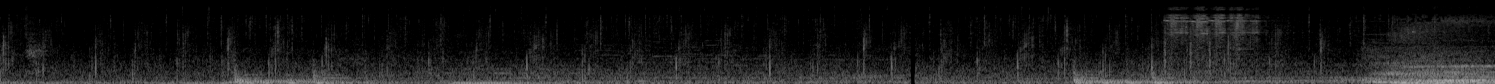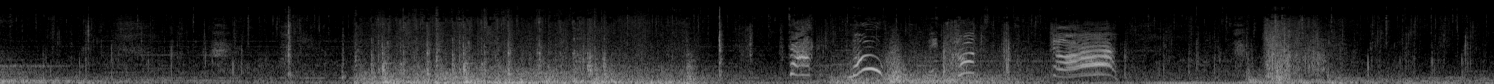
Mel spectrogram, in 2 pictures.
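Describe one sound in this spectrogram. Footsteps walk across a stone floor.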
